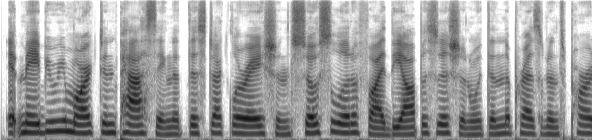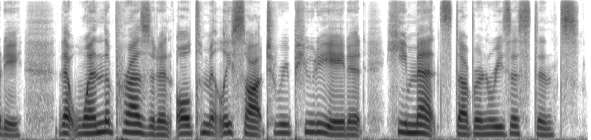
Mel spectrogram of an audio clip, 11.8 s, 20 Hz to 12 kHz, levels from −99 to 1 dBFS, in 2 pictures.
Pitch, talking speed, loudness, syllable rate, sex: 185 Hz, 150 wpm, -18 LUFS, 5.3 syllables/s, female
